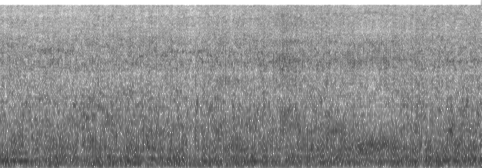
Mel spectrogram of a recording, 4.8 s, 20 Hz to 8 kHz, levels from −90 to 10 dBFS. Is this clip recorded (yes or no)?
no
